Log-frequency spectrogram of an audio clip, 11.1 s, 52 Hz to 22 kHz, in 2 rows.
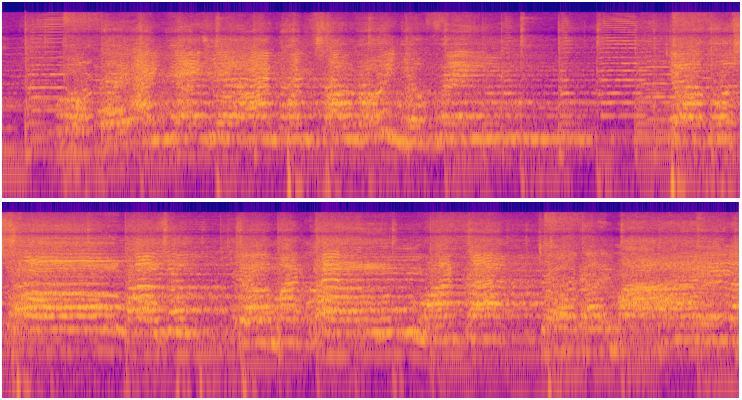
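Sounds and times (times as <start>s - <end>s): musical accompaniment: 0.0s - 11.0s
choir singing: 0.4s - 11.0s.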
